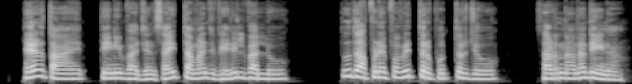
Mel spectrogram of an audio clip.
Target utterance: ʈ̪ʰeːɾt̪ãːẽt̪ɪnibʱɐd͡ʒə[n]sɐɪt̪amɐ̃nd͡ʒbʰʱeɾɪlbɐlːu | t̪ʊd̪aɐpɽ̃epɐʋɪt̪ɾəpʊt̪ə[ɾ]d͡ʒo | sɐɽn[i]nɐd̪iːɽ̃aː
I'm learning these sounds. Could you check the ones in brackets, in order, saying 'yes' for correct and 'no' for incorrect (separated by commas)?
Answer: yes, yes, no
